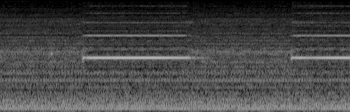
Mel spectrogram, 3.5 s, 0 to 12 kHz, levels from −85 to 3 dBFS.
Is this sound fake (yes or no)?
yes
